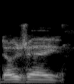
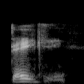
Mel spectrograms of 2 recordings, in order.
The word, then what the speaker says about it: Doege: Jarrett Doege, or sorry, Dagey. Doege. It somehow is Dagey.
